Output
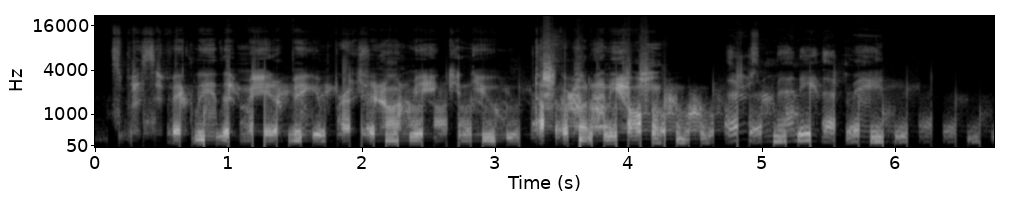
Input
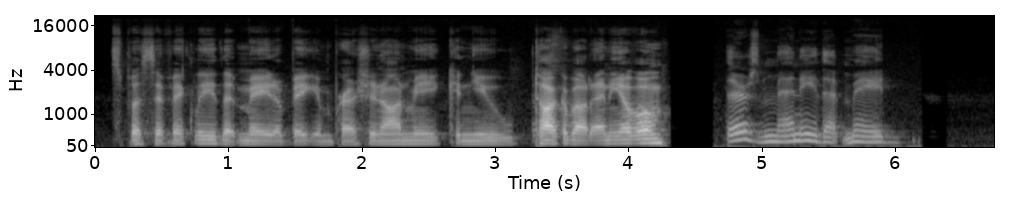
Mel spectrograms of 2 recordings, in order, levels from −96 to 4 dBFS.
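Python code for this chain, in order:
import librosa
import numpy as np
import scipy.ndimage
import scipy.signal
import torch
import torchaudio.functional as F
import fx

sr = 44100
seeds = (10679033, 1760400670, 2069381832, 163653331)

y = np.minimum(x, 2.0 * 10.0 ** (-19.5 / 20.0) - x)
y = fx.echo_bbd(y, sr, ms=182, stages=2048, feedback_pct=69, wet_db=-11.0)
y = fx.filter_held_highpass(y, sr, hz=11.0, low_hz=240.0, high_hz=3300.0)
y = y * 10.0 ** (-7.5 / 20.0)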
